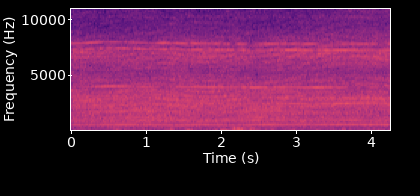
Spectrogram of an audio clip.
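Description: BISSELL CrossWave wet/dry vacuum running steadily while it is pushed across wet tile: an even rushing suction noise with a constant hum-like tone.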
